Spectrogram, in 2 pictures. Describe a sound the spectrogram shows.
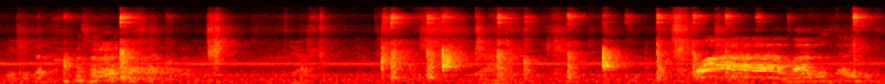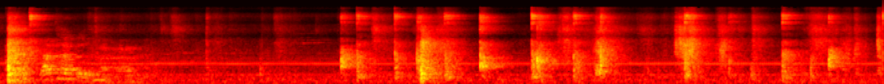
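A ping pong ball clicks back and forth between paddles and a table outdoors.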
